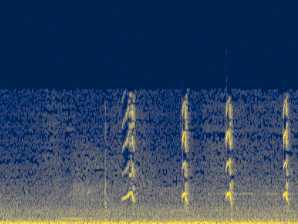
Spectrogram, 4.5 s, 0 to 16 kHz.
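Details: Peregrine falcon pair, male and female, in Harrisburg, Pennsylvania, on 10 December 2020 in early afternoon: four short, sharp, slurred notes given at spaced intervals of about a second over a low steady background rumble.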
